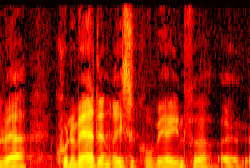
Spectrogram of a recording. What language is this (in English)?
Danish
